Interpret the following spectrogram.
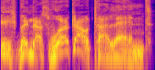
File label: victory, de; cookie run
